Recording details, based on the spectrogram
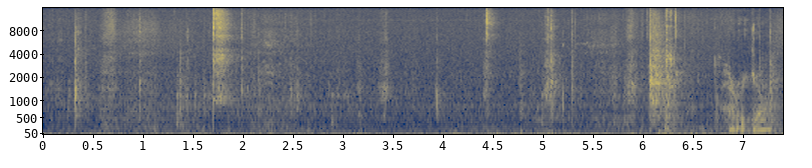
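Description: A plastic shell is pried off the frame of a Walthers GP9 model locomotive, with close creaks, clicks and small snapping sounds spread unevenly over steady background noise.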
